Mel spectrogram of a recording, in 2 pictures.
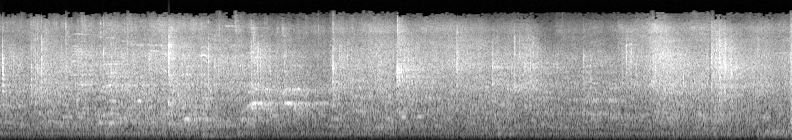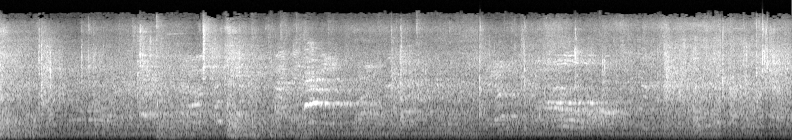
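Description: Hockey sticks clack against a puck and the ice.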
